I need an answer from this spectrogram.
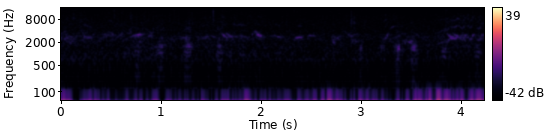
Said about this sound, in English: That's the Muscovies that fly over the fence.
